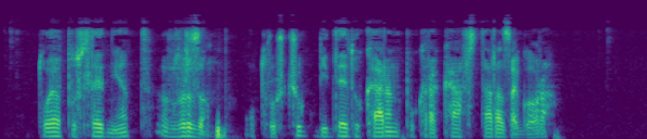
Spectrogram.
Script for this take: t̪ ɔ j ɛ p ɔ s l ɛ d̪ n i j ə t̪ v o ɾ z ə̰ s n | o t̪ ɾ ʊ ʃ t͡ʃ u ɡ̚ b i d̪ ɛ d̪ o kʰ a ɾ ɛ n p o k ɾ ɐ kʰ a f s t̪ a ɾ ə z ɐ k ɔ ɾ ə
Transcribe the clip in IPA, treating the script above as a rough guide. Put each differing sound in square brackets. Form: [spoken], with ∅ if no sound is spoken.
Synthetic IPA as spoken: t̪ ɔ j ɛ p [o] s l ɛ d̪ n i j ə t̪ v [ɤ] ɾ z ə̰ [∅] n | o t̪ ɾ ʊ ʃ t͡ʃ u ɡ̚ b i d̪ ɛ d̪ o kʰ a ɾ ɛ n p o k ɾ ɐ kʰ a f s t̪ a ɾ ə z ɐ [ɡ] ɔ ɾ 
